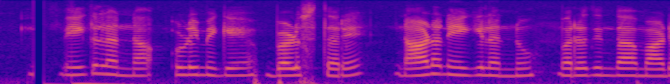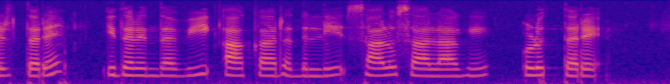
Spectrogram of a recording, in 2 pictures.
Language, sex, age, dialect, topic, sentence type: Kannada, female, 18-24, Mysore Kannada, agriculture, statement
